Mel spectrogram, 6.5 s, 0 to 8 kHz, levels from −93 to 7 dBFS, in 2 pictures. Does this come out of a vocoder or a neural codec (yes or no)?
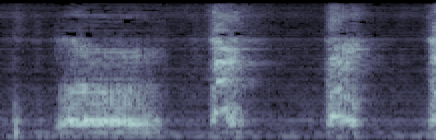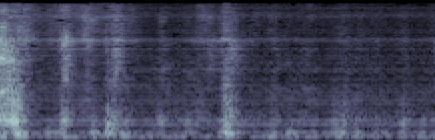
yes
